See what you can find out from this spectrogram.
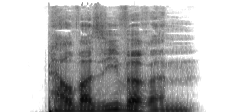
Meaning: strong dative masculine/neuter singular comparative degree of pervasiv
- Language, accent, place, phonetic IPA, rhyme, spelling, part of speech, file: German, Germany, Berlin, [pɛʁvaˈziːvəʁəm], -iːvəʁəm, pervasiverem, adjective, De-pervasiverem.ogg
